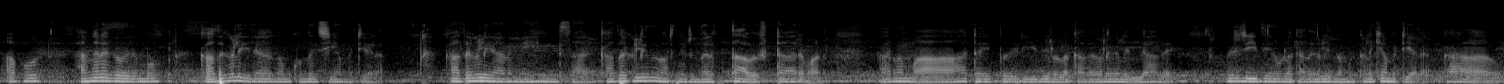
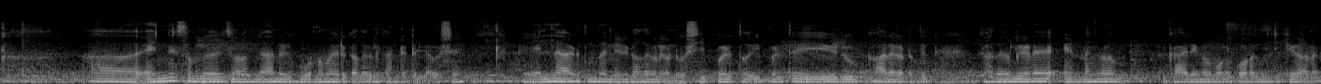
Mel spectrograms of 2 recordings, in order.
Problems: background sounds at intervals, low volume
